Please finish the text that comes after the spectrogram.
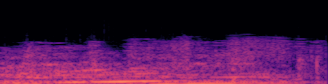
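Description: A car pulls away in a radio drama sound effect, its engine humming with a rising, muffled note for under two seconds, heard alone with no voices.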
